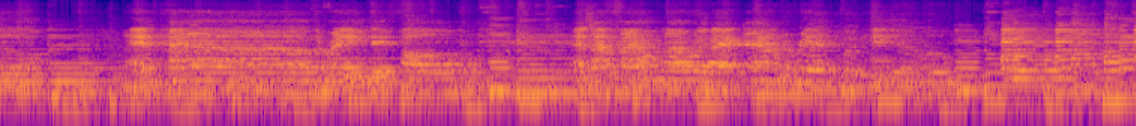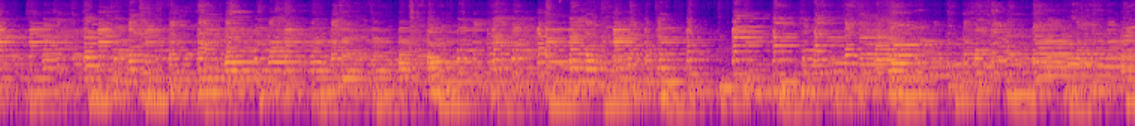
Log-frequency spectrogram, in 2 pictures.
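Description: Bluegrass band playing an instrumental break between verses: acoustic guitar, mandolin and upright bass, with the five-string banjo picking fast rolls in the lead from about halfway through.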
